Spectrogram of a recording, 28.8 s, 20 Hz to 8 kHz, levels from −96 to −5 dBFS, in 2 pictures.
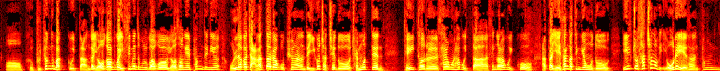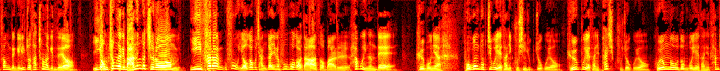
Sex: male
